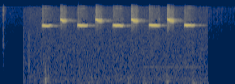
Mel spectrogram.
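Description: A great tit sings a bright, high two-note 'tea-cher', dropping slightly on the second note, repeated about eight times in quick succession over faint room noise.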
